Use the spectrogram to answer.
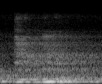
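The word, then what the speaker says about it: أنا: Tapi dalam ilmu baca Quran kalau anak itu dibaca pendek loh. Lek ora ngerti kan yo gak sesuai kaidah. Ana itu aslinya. Tapi kalau di Quran kita menemukan kata itu bacanya pendek. Wala ana abidumma. Enanya itu tulisannya panjang tapi bacanya pendek.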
